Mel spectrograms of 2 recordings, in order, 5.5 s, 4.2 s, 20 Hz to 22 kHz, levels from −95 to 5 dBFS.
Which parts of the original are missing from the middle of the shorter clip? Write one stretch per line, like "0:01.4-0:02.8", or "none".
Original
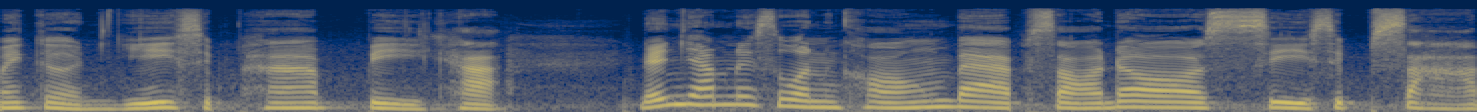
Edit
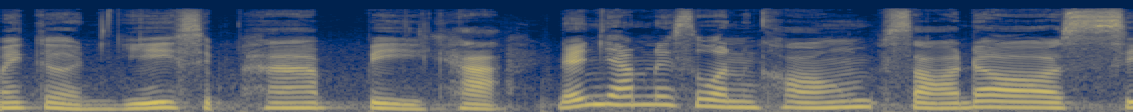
0:02.0-0:02.3
0:03.6-0:03.8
